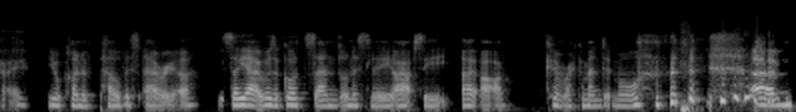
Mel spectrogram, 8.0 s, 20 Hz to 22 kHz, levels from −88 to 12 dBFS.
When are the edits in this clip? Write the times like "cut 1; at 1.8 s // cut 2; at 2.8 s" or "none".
none

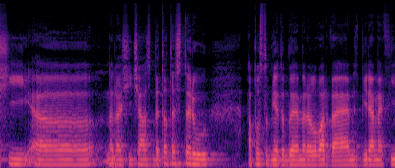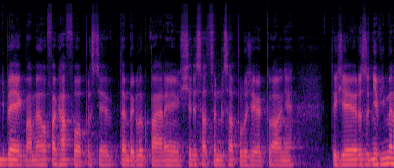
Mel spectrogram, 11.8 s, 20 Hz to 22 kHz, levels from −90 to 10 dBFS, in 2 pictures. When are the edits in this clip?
none

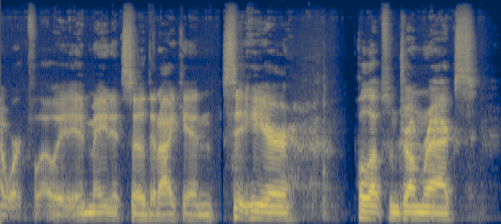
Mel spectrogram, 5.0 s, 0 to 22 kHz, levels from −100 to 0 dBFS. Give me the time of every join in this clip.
cut 1; at 2.2 s

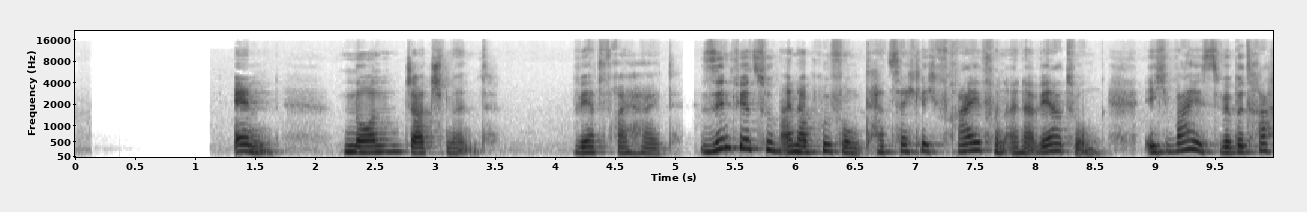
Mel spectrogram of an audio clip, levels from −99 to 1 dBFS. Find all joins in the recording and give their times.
cut 1; at 5.2 s // cut 2; at 5.9 s

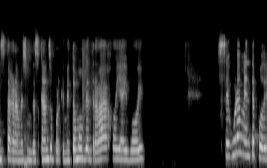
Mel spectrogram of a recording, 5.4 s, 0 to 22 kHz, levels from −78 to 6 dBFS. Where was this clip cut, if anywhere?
cut 1; at 1.6 s

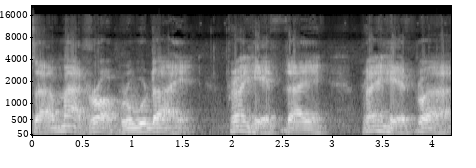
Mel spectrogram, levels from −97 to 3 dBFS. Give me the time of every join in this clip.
none

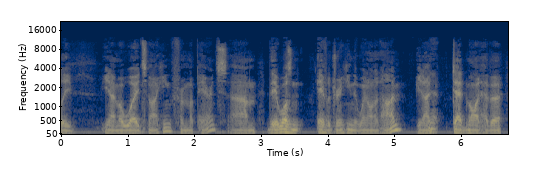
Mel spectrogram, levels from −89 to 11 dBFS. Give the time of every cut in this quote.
cut 1; at 1.7 s // cut 2; at 3.0 s // cut 3; at 4.0 s // cut 4; at 5.2 s

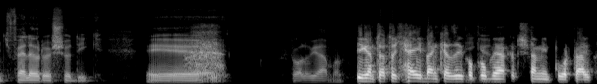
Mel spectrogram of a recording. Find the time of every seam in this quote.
cut 1; at 2.9 s // cut 2; at 3.7 s

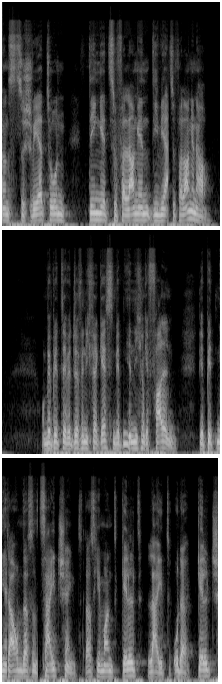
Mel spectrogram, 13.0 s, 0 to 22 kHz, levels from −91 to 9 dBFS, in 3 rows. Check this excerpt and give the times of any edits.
cut 1; at 3.3 s // cut 2; at 6.8 s // cut 3; at 7.2 s // cut 4; at 8.8 s // cut 5; at 9.4 s // cut 6; at 10.5 s

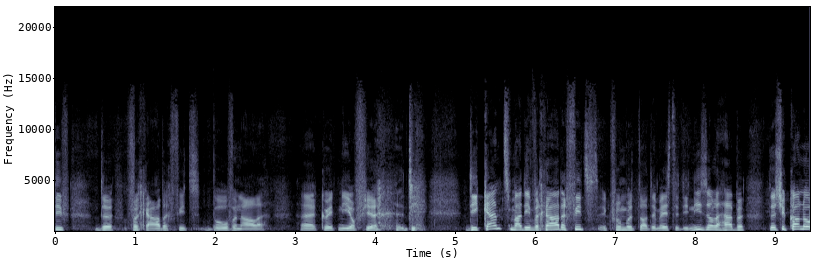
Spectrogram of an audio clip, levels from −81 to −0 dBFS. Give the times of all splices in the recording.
none

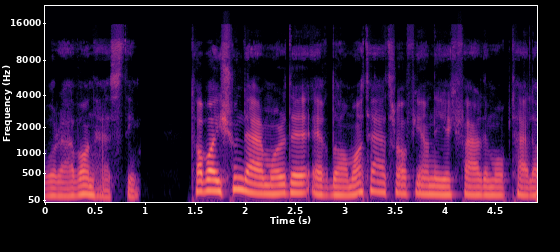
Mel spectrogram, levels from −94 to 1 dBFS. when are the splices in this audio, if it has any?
none

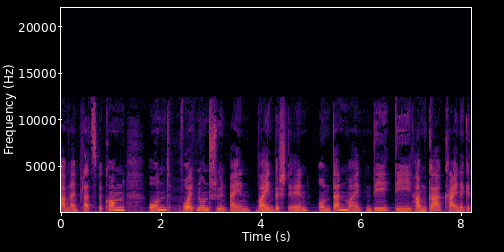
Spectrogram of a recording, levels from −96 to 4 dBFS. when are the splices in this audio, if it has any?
cut 1; at 1.7 s // cut 2; at 6.6 s

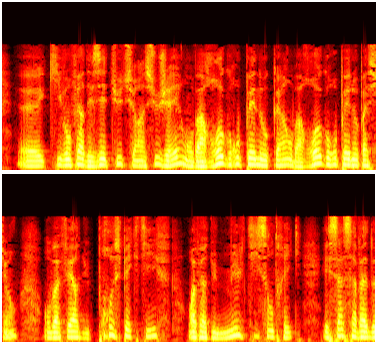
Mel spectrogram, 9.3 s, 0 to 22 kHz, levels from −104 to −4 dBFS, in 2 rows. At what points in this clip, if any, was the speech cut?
none

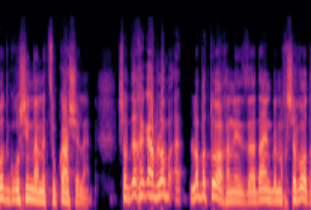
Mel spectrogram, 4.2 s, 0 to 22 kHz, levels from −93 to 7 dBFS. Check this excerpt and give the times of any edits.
none

